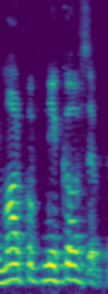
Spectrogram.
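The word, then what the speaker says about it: Markovnikov: me double check the it's a Russian name let me double check the pronunciation for it and so it's marov yes the pronunciation is going to be Mar of nikov product Mark of nikov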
